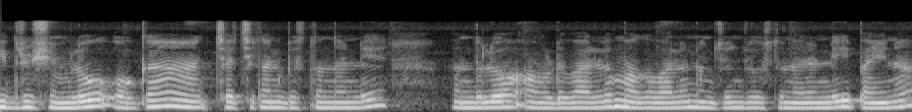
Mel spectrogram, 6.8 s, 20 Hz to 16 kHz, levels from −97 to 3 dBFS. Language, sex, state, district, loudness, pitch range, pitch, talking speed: Telugu, female, Andhra Pradesh, Krishna, -17 LUFS, 170-190 Hz, 180 Hz, 105 wpm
